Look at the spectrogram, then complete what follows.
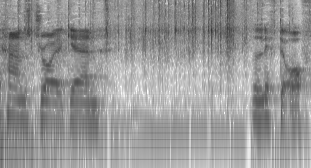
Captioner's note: paper rustling sound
